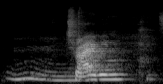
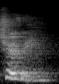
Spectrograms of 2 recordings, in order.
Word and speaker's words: tribbing: Tribing. It's tribbing. Why is Because a lot of people say tribing.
